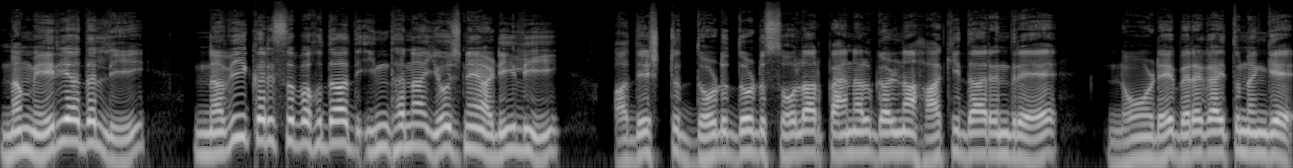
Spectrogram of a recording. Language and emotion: Kannada, surprised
